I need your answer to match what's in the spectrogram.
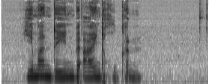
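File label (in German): "beeindrucken", German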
